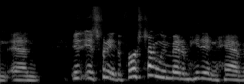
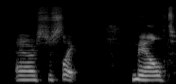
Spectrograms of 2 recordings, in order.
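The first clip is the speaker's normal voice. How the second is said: plain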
